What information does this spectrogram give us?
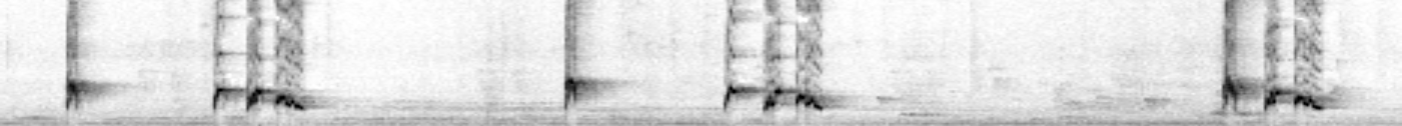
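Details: Red-whiskered bulbul morning song, used as a lure for other birds; a single sharp chirp followed by a quick triplet of bright, descending notes, the pattern repeating about every three to four seconds over a steady low hum.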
